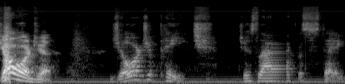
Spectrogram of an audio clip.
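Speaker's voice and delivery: drawn-out Southern accent with wide swooping pitch.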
